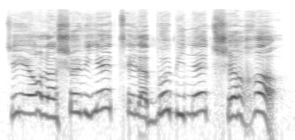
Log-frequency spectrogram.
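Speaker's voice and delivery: put-on very high falsetto old-granny voice; sustained high-pitched granny sing-out; grandmother calling. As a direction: call out like a storybook granny from bed. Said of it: "lui répond la grand-mère depuis son lit".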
